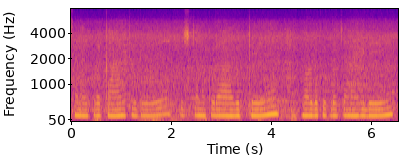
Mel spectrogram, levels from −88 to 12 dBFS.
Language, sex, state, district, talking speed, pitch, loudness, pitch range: Kannada, female, Karnataka, Bijapur, 75 wpm, 165 Hz, -14 LUFS, 165-170 Hz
